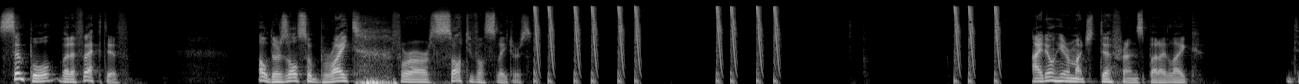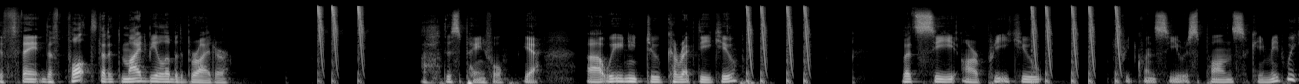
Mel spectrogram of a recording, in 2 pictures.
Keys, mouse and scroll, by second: 3.8 click, 5.2 space, 6.4 space, 6.6 click, 7.9 space, 9.3 space, 10.1 space, 12.4 click, 13.6 click, 15.2 click, 15.5 click, 15.9 space, 17.1 click, 18.9-20.0 drag, 20.3 space, 21.2 space, 21.8 click, 22.7 click, 23.0 space, 24.1 space, 25.7 click.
